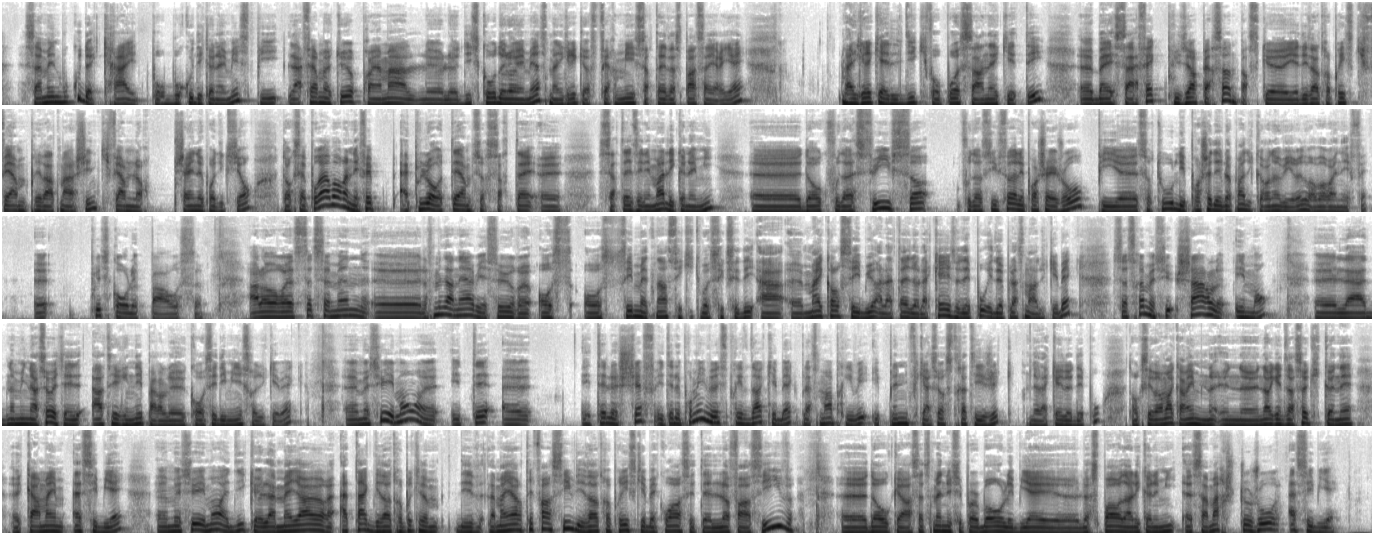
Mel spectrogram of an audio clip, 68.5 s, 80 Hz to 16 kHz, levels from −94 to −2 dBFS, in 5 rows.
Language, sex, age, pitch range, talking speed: French, male, 20-39, 120-150 Hz, 205 wpm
